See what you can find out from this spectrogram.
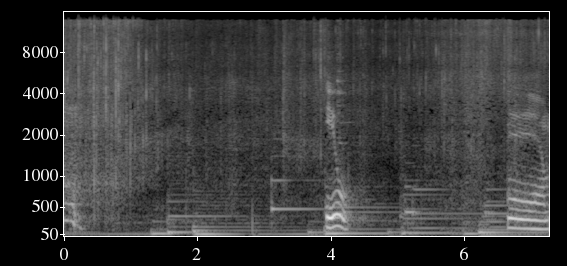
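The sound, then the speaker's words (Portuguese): Pizza crackling and sizzling in a frying pan, a steady fine crackle that continues throughout, with louder flare-ups around the middle and again near the end. “ouve só esse barulhinho da pizza estralando na frigideira.”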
